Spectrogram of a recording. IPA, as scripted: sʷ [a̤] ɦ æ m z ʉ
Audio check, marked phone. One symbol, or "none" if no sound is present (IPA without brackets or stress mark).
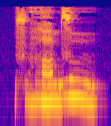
a̤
